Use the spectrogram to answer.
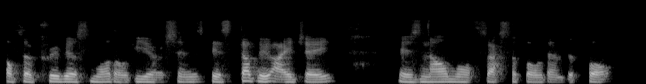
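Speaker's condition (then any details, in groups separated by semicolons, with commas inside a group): No condition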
